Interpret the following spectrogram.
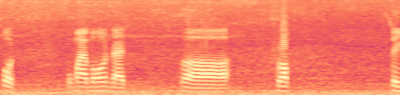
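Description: A man talking in short phrases, with one long held syllable near the middle, over a steady low vehicle rumble.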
